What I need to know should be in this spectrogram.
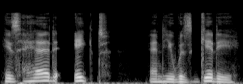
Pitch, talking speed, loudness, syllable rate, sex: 135 Hz, 175 wpm, -17 LUFS, 4.3 syllables/s, male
